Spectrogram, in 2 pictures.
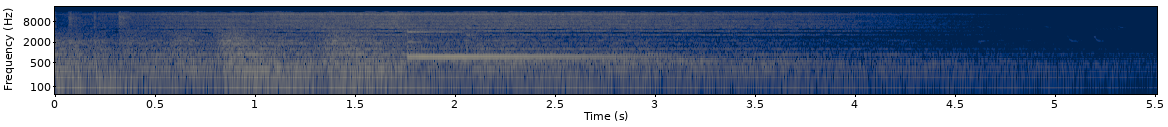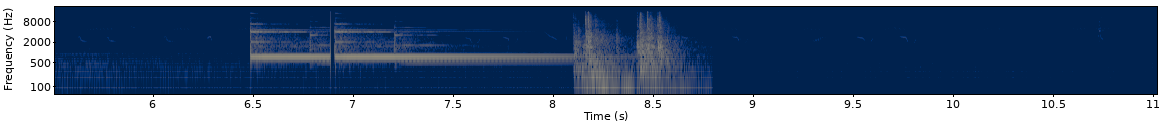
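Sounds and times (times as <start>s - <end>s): doorbell chime: 1.8s - 3.2s, 6.5s - 8.3s.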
